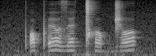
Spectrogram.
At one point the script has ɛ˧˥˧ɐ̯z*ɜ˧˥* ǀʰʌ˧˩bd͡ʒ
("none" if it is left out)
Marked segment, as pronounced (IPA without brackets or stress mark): ɛ˧˥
